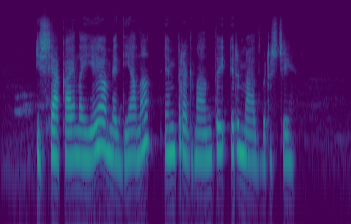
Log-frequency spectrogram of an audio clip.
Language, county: Lithuanian, Šiauliai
